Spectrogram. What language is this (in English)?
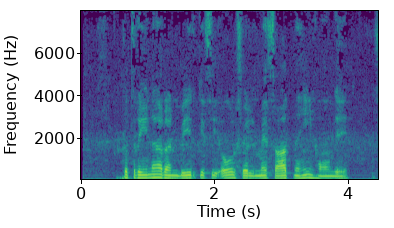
Urdu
